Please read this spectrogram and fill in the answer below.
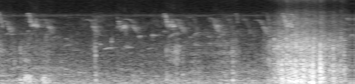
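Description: Small birds chirping, with many short, high, falling notes over a quiet background. Near the end a brief hiss swells up and fades.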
